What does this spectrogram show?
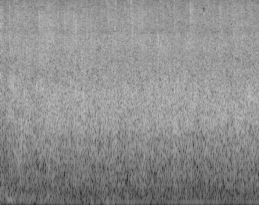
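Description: An audience at a church service applauding the Lord steadily, a dense, even wash of many hands clapping at once with no pauses, sustained at a constant level throughout and no voices standing out.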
